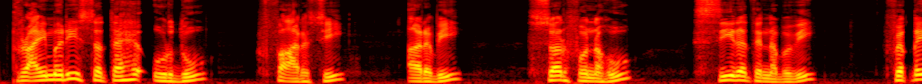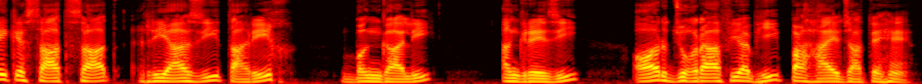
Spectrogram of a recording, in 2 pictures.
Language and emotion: Urdu, neutral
